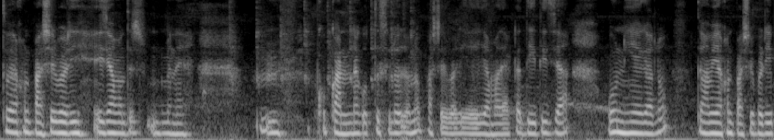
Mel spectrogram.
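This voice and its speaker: Young woman, chatty home vlogger, soft-spoken, light background hiss. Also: on the low side, monotone, fairly quick, pauses often. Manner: soft-spoken, chatty, addresses viewers directly. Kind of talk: casual vlog narration.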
